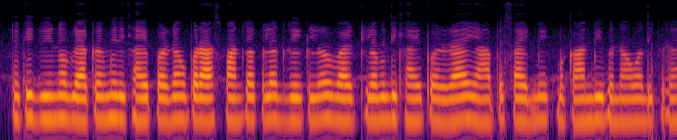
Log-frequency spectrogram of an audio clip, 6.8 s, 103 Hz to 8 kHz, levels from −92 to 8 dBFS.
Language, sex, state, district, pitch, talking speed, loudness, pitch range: Hindi, female, Uttar Pradesh, Etah, 190 Hz, 265 wpm, -20 LUFS, 190-200 Hz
